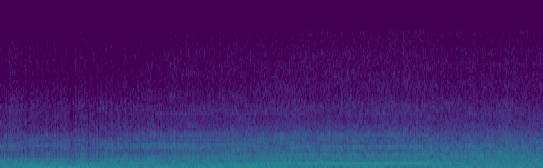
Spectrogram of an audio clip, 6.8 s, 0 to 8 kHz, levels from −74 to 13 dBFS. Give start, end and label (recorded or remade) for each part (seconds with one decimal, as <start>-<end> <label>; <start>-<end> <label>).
0.0-0.7 remade; 0.7-3.3 recorded; 3.3-4.1 remade; 4.1-5.6 recorded; 5.6-6.8 remade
